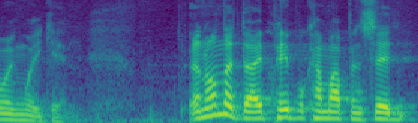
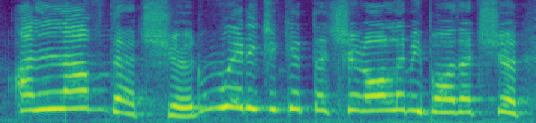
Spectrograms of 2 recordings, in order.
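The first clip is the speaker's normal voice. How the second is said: much higher, slow, swooning over the shirt; gushing customer; 14 semitones higher, 4 dB louder, slower than usual. Retold or imitated. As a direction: gush like a smitten shopper. Voicing an eager customer.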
